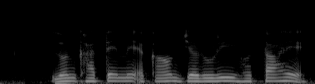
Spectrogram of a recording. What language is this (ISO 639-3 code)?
mag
